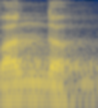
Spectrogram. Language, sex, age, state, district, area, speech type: Marathi, male, 18-30, Maharashtra, Washim, rural, read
